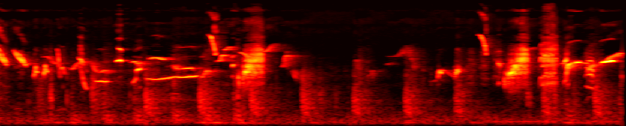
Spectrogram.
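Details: Oriental magpie-robin song used to prompt quiet birds into singing: clear whistled slurs and descending notes mixed with scratchy bursts and short chirps, loud and varied, faint low hum in the background.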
